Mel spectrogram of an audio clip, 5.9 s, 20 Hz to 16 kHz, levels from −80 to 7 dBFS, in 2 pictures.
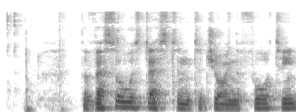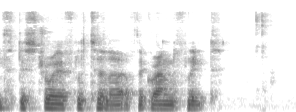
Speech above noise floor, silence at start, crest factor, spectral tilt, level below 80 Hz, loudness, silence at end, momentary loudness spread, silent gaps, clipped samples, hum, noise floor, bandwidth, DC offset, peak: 27 dB; 0.05 s; 20 dB; -6 dB/octave; -56 dBFS; -27 LUFS; 0.3 s; 22 LU; none; under 0.1%; none; -53 dBFS; 11.5 kHz; under 0.1%; -8 dBFS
